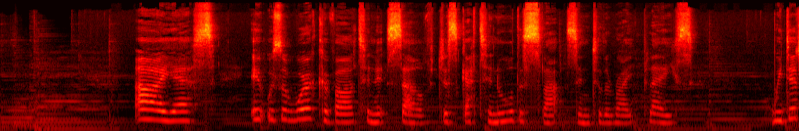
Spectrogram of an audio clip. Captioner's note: voiceover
